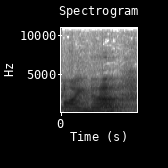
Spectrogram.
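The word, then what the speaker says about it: Áine: Ornia, we talked about Ornia before, and I pronounced it Aina because I know a Norwegian girl with this name, he says Aina, but in Irish you would say Ornia.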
